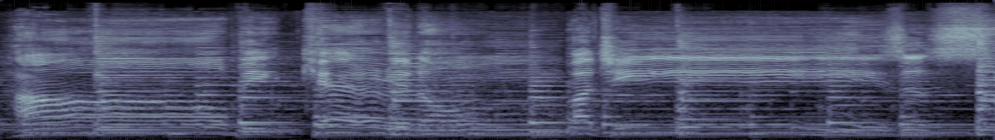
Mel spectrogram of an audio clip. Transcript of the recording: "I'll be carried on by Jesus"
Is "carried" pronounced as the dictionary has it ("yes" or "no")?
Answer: yes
